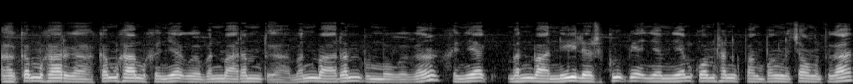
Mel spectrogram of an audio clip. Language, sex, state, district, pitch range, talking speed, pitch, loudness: Wancho, male, Arunachal Pradesh, Longding, 130-155 Hz, 170 wpm, 140 Hz, -17 LUFS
